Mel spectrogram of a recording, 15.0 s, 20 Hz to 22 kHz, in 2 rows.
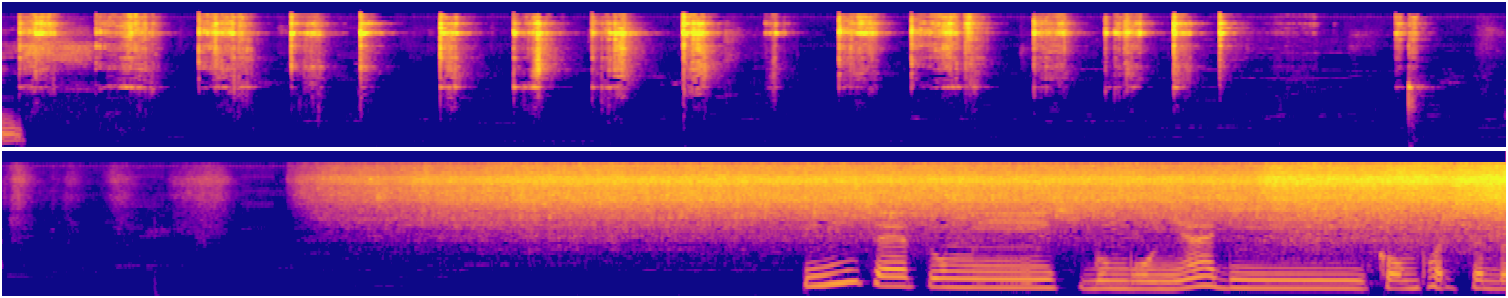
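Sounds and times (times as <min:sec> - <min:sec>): metal spoon scraping stone mortar: 0:00.0 - 0:06.3
paste frying in hot pan: 0:09.0 - 0:15.0.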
